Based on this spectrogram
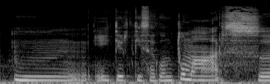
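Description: A woman speaks in a monotone, flat way. Audible room echo and noticeable background noise surround her. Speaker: podcast host. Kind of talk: solo casual monologue.

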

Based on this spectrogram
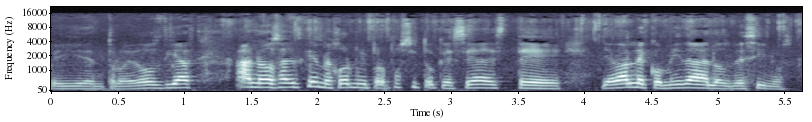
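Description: The man's voice is fairly high in pitch, with a dark, mellow tone. He speaks at a moderate pace with ordinary pitch variation. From Mexico, Villahermosa, Tabasco. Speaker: podcaster and fitness content creator. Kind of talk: casual monologue.

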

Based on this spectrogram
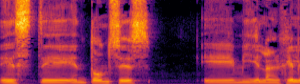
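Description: A man talks at a fairly slow pace with a fairly low pitch and a dark, mellow tone. The recording is very clean, with a silent background. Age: 20s. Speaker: sports podcast host. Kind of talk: casual sports chat.

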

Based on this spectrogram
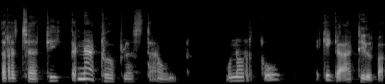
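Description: In a very clean, dry, close recording with a silent background and no echo, a woman with a fairly low pitch and a bright, sharp tone speaks at a moderate pace.

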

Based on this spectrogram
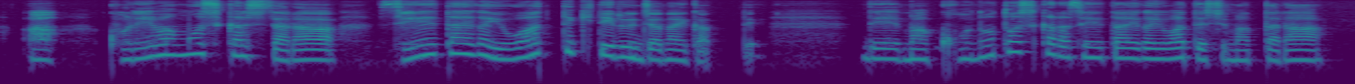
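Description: At a moderate pace, a woman mumbles in a somewhat breathy voice on a very clean recording with a silent background. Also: medium pitch for a woman, ordinary pitch variation. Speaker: homeopath podcaster. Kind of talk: casual monologue podcast. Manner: mumbling, little intonation.

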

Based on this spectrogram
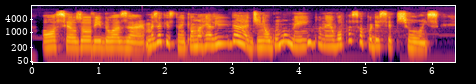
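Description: Music plays in the background. The sound is dry and close, with no echo. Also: woman. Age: 40s. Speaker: psychologist. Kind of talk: casual panel discussion. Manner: halting, many fillers (né).

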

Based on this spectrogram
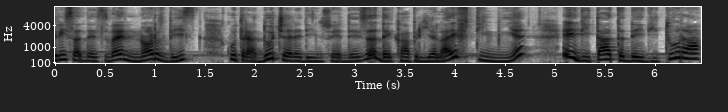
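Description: The passage is read aloud in a natural voice, its intonation lively.

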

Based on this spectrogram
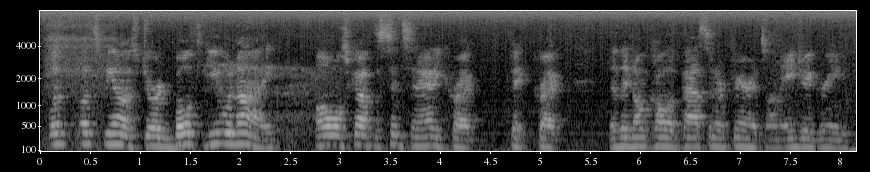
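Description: Fairly high in pitch, this man speaks. His pace is fairly quick. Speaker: football podcast host. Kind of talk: casual chat. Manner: animated.

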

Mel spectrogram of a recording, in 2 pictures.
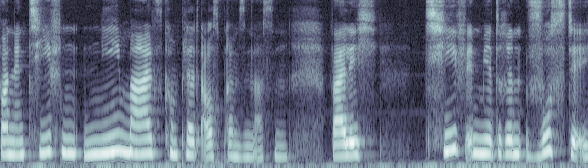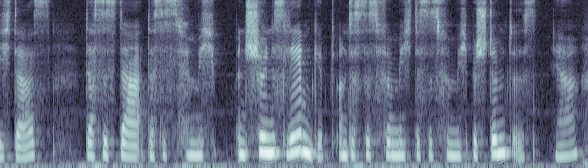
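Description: The speaker keeps a moderate pace and fairly even intonation, with big swings in loudness. The recording is very clean, with a silent background. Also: woman, high pitch for a woman. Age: 20s. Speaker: tantra teacher and podcast host. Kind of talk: solo podcast monologue. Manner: hesitant, many fillers.

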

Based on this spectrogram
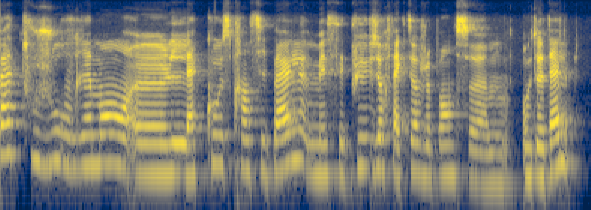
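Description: This woman has a normal speaking voice. Her pitch sits fairly high and moves with ordinary variation. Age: 30s. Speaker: wellness and life coach. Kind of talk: casual interview testimony.

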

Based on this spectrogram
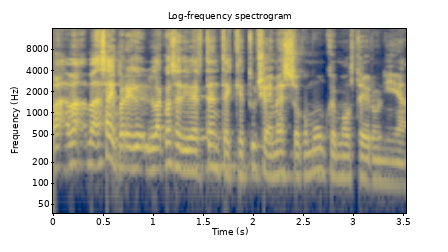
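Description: A man is speaking here. His pitch sits fairly high, with ordinary variation. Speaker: podcast co-host. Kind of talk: casual podcast chat. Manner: animated, jokey.

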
